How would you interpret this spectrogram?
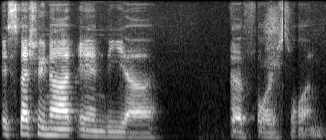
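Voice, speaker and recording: Young male podcast host, lowish voice. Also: measured pace, creaky, darkish tone. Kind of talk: casual gaming podcast chat.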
